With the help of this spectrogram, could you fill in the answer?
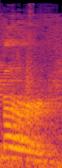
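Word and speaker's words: Byrd: There's a guy named Ian Bird. He is awesome. His last name is spelled B-Y-R-D.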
